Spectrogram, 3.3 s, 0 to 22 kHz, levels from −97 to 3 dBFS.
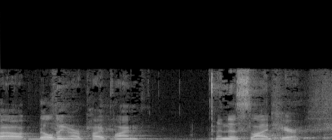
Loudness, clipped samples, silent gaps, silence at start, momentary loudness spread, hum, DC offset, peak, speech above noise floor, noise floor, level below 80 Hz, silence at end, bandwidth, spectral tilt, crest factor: -29 LUFS; under 0.1%; none; 0 s; 9 LU; none; under 0.1%; -12 dBFS; 31 dB; -60 dBFS; -68 dBFS; 0 s; 11.5 kHz; -4.5 dB/octave; 18 dB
